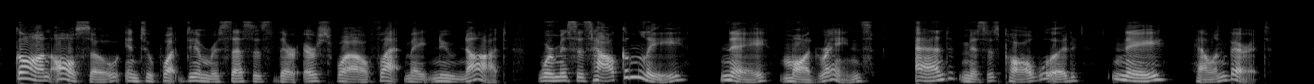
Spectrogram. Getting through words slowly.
Yes: slow, 120 wpm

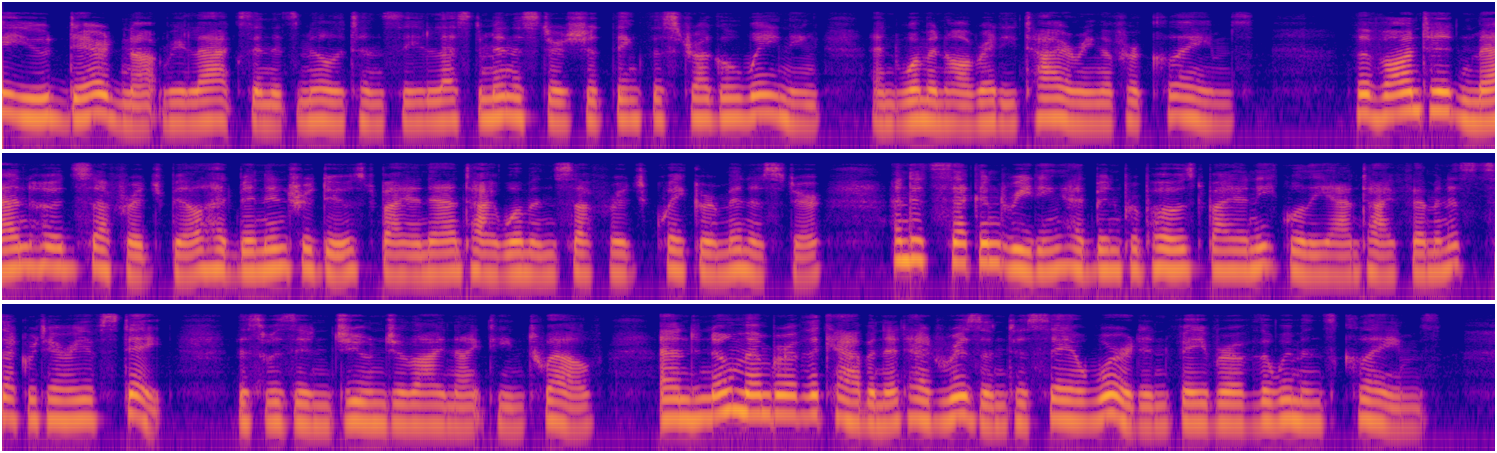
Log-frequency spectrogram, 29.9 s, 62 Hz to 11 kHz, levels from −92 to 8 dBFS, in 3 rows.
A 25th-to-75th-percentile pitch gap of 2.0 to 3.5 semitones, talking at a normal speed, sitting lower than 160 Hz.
No: average, 3.0 semitones; average, 150 wpm; medium, 170 Hz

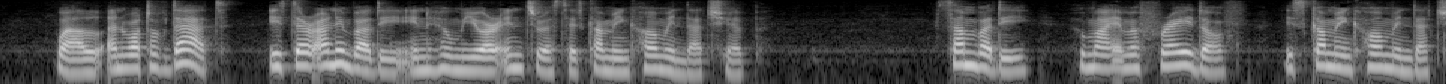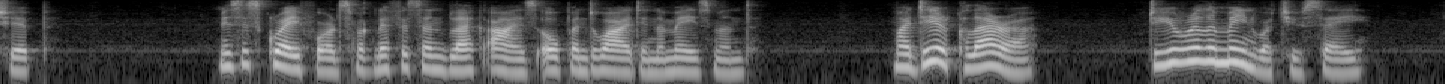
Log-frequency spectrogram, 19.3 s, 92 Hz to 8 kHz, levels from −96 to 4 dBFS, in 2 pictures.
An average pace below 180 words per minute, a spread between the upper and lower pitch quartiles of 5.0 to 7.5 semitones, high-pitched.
No: average, 155 wpm; average, 4.3 semitones; high, 200 Hz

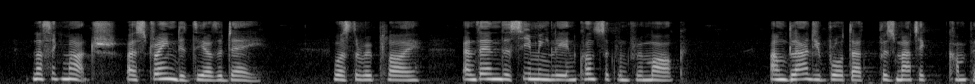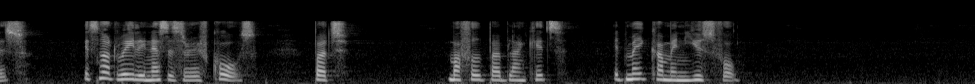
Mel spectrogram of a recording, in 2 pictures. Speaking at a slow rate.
Yes: slow, 120 wpm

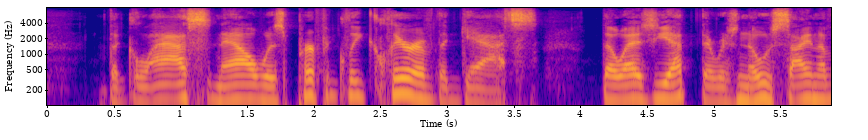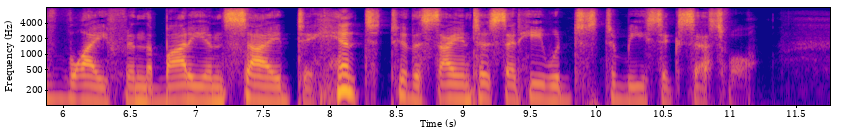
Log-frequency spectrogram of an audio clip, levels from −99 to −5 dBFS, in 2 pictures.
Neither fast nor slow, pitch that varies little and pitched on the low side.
Yes: average, 170 wpm; narrow, 2.2 semitones; low, 125 Hz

